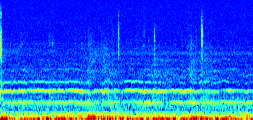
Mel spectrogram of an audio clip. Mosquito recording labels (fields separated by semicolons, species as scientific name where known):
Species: Anopheles gambiae s.l.; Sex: female; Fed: unfed; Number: one; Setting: cup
